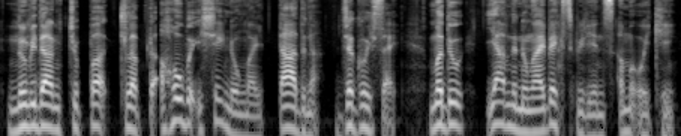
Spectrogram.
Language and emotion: Manipuri, happy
